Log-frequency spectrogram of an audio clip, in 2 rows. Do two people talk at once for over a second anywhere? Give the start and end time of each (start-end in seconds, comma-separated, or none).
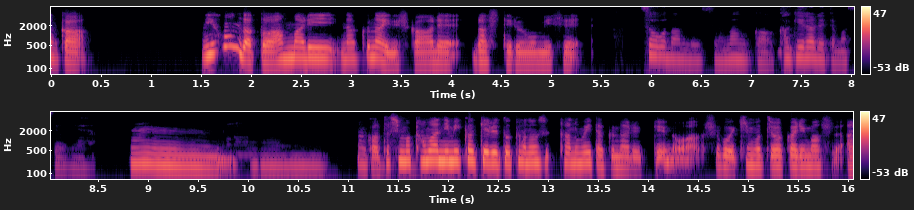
none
